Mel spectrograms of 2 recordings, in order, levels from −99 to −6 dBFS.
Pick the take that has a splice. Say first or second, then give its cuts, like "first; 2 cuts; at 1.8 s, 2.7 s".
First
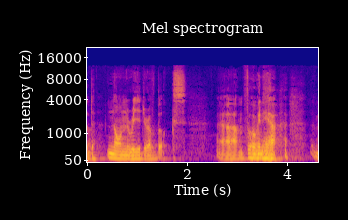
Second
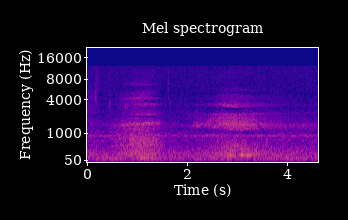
first; 1 cut; at 3.2 s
